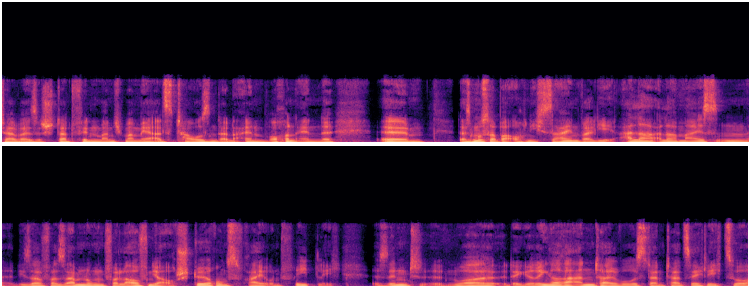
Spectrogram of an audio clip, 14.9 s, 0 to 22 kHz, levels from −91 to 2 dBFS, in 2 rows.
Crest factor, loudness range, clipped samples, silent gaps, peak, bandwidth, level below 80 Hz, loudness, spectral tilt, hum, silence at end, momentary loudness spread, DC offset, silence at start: 18 dB; 2 LU; under 0.1%; none; -2 dBFS; 10.5 kHz; -38 dBFS; -20 LUFS; -5.5 dB/octave; none; 0 s; 8 LU; under 0.1%; 0 s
